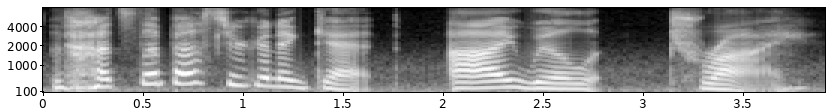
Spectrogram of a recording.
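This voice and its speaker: A woman reading a bedtime fairytale in a playful, expressive, wryly sarcastic way, as in a girlfriend role-play. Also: mid-range voice, takes it slowly. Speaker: ASMR storyteller playing a girlfriend.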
